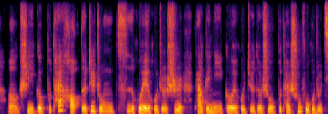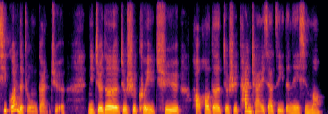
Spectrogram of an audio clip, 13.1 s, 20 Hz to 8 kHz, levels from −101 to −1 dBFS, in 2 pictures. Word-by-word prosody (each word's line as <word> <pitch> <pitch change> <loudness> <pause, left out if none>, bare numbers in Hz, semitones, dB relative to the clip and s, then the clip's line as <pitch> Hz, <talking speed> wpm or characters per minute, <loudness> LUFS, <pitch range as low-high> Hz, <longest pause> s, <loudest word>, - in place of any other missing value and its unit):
呃， 150 -2 -5
是 220 - -4
一 215 - -1
个 245 +3 +6
不 240 -9 -8
太 325 - 0
好 340 0 -1
的 165 - +3
这 285 +11 0
种 140 - -2
词 150 +1 -6
汇， 235 +1 +7
或 195 +2 -2
者 - - -2
是 175 -2 0 0.2
他 230 0 0
给 225 -1 0
你 165 -7 -3
一 160 - -8
个 170 -1 +3
会 190 +2 -2
觉 155 -4 -4
得 175 0 0
说 175 -1 0
不 175 -2 -5
太 220 +4 -4
舒 265 - -4
服 265 - +1
或 210 +1 -1
者 145 -6 -4
奇 320 - -3
怪 320 -1 +3
的 - - +2
这 175 - -20
种 130 +1 -7
感 - - -9
觉， - - -9 0.4
你 180 -2 -3
觉 165 -1 +5
得 190 -3 +8
就 175 0 0
是 180 -1 -2
可 - - 0
以 195 -4 0
去 175 -4 0 0.2
好 350 - -4
好 200 +1 +1
地 160 -5 +1
就 175 +2 -4
是 165 -2 -5
探 260 +6 -2
查 145 -10 -7
一 - - -3
下 165 -1 -2
自 160 +2 -7
己 - - -4
的 - - -6
内 175 +1 -3
心 190 +1 -7
吗？ 185 0 -8
180 Hz, 275 characters per minute, -20 LUFS, 165-210 Hz, 0.4 s, 得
